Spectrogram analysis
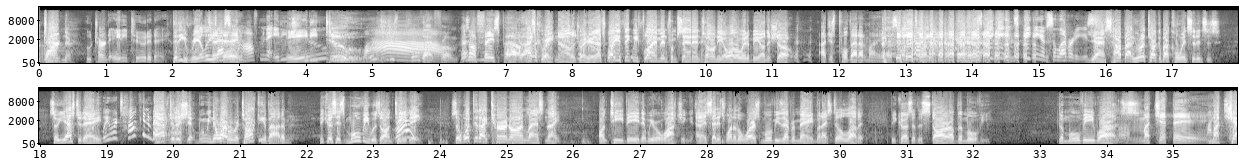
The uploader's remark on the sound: Live from the Triumph Brewery. We were LIVE in New Hope PA at the Triumph Brewery for the Chiefs #StanleyCup celebration!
